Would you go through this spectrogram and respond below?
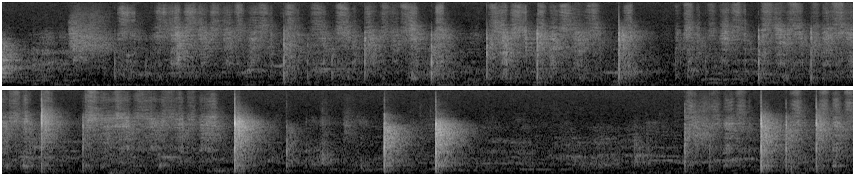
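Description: Pen or pencil writing on paper close by, a quiet, irregular series of scratchy strokes and soft taps with brief pauses, continuing for many seconds without talk.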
